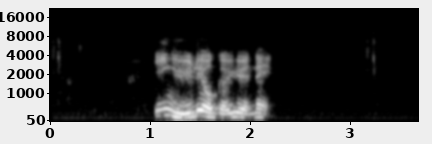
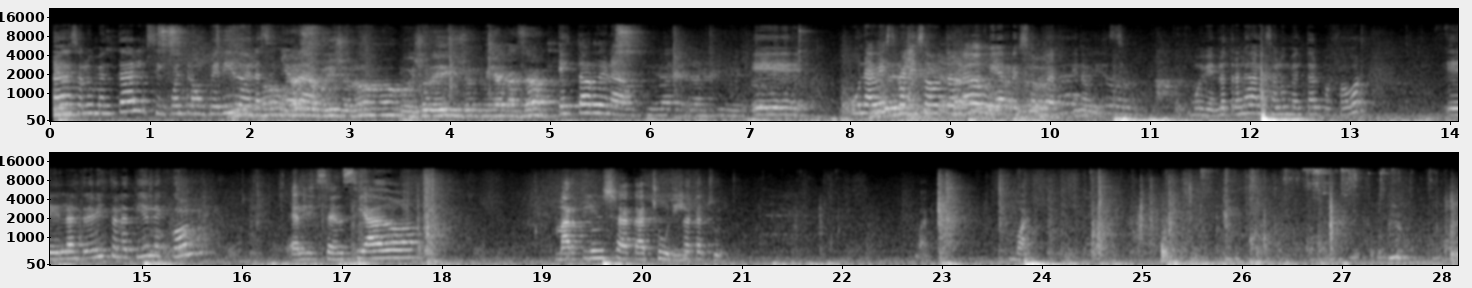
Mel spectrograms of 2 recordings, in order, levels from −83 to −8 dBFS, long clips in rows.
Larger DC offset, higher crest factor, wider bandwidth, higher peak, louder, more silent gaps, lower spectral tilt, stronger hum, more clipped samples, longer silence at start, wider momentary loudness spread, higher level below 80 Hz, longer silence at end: neither; second, 18 dB vs 24 dB; second, 6.8 kHz vs 12.5 kHz; about the same, -2 dBFS vs 0 dBFS; first, -16 LUFS vs -26 LUFS; neither; first, -8.5 dB/octave vs -5 dB/octave; neither; neither; first, 1.05 s vs 0.05 s; about the same, 16 LU vs 15 LU; second, -56 dBFS vs -28 dBFS; first, 1.5 s vs 0 s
